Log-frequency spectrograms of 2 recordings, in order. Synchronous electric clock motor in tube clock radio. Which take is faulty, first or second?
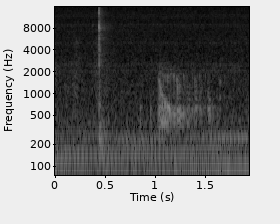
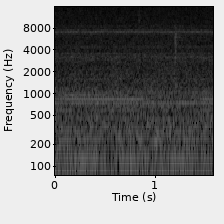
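second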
